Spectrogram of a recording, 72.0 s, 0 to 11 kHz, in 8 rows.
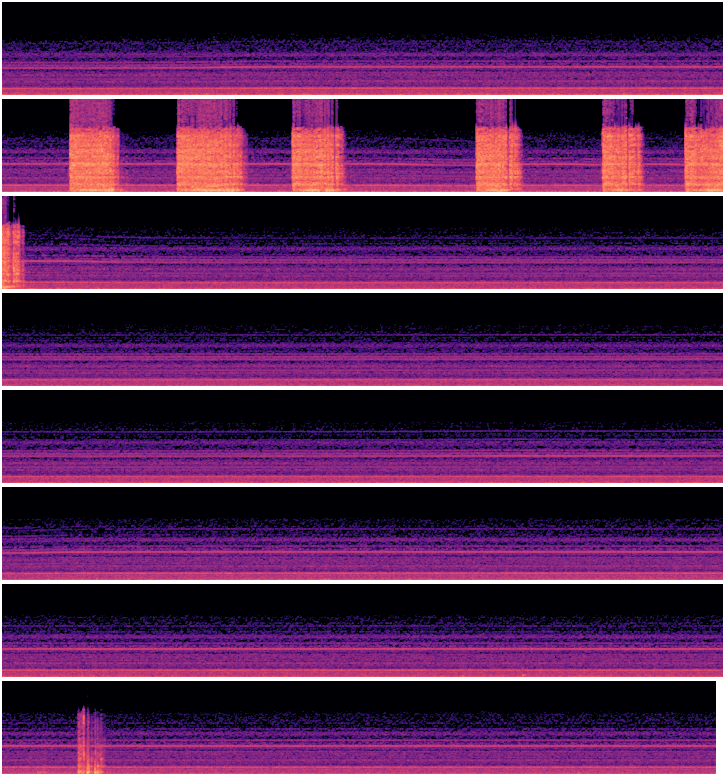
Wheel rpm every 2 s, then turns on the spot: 0, 0, 0, 0, 0, 100, 80, 40, 40, 30, 0, 0, 0, 0, 0, 0, 0, 0, 0, 0, 0, 0, 0, 0, 0, 0, 0, 0, 0, 0, 0, 0, 0, 0, 0, 0.
none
